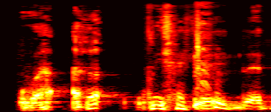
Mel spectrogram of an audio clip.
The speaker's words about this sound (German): Der Referent hört, wie ich sichtlich würge.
